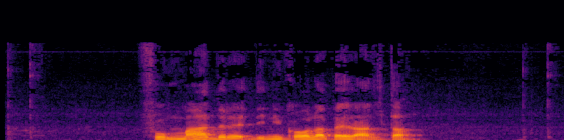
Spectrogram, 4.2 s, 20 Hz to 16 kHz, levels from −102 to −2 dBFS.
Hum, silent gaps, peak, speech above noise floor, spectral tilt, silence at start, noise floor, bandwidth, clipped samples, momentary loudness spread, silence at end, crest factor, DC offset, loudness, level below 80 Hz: none; none; -12 dBFS; 43 dB; -8.5 dB/octave; 1.15 s; -71 dBFS; 11.5 kHz; under 0.1%; 8 LU; 1.1 s; 20 dB; under 0.1%; -29 LUFS; -54 dBFS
